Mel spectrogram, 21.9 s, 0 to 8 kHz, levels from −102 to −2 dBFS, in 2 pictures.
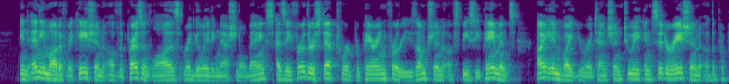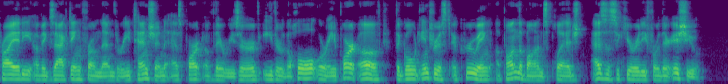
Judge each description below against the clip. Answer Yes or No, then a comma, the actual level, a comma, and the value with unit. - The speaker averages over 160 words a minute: Yes, average, 175 wpm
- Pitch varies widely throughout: No, average, 3.5 semitones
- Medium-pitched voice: No, low, 115 Hz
